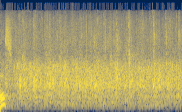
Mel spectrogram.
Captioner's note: applause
